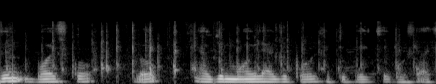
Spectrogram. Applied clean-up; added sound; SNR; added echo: none; Livestock, farm animals, working animals; 19 dB; none.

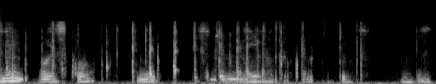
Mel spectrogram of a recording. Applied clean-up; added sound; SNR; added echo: neural diffusion model UNIVERSE++.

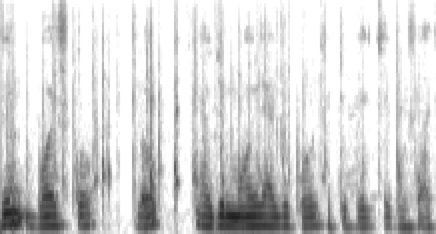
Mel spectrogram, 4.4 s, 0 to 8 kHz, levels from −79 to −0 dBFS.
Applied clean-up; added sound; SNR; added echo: neural mask model RNNoise.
